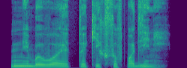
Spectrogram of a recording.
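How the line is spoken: Hissing again. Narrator (Russian): снова зашипел Виктор

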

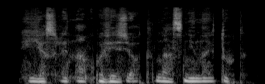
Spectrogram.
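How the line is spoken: Whisper. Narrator (Russian): прошептал Тобиас

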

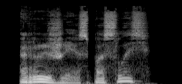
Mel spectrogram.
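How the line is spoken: Very quiet reply. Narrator (Russian): Капитан очень тихо ответил

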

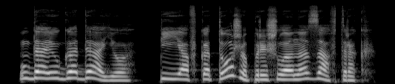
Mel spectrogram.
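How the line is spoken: Growled defiantly, slightly afraid. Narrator (Russian): Я зарычала, пытаясь противостоять ему, несмотря на струйку страха

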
